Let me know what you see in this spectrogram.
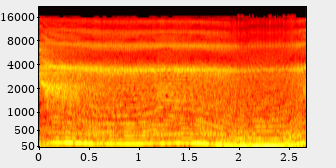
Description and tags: A cheap Behringer Mixer and a cheap hardware effects to create some Feedbacks.
Recorded them through an audio interface and manipulated in Ableton Live with a Valhalla Vintage Verb.
Then sound design to have short ones.
Electronics, Feedback, Mixer, Noise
